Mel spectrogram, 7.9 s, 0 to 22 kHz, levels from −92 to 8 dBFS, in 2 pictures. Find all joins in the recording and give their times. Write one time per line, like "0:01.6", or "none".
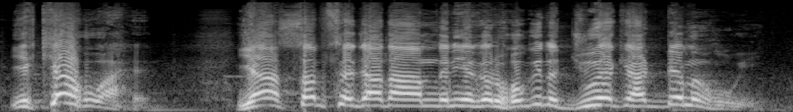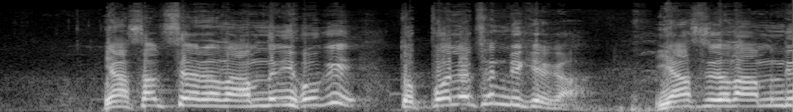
none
